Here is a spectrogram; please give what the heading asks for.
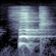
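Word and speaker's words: Phúc: And so then I decided to make the Vietnamese proverb, P-H-U-C is pronounced fuck.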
